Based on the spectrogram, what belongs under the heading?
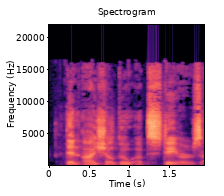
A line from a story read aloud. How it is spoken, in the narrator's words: I answered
